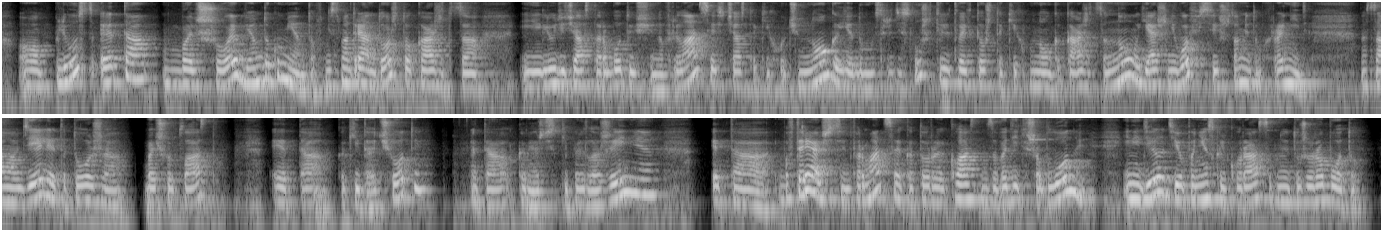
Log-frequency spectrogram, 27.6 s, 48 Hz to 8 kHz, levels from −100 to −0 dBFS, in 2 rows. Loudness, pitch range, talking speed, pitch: -27 LUFS, 160-195 Hz, 160 wpm, 175 Hz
